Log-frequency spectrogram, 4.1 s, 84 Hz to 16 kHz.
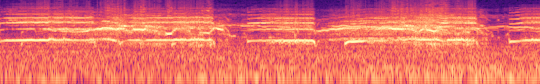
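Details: Three peregrine falcon chicks being fed in a nestbox at the University of Montreal, Quebec, Canada, on 21 June 2022: drawn-out, harsh, wailing screams, each held about a second, rising slightly at the start and repeated with short breaks.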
